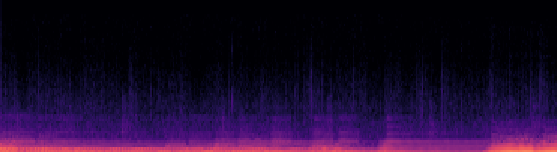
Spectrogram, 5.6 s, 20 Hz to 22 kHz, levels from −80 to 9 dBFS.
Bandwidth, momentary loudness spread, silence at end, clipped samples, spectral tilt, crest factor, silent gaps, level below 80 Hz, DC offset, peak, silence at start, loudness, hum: 12 kHz; 14 LU; 0 s; under 0.1%; -8.5 dB/octave; 16 dB; none; -44 dBFS; under 0.1%; -10 dBFS; 0 s; -26 LUFS; none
